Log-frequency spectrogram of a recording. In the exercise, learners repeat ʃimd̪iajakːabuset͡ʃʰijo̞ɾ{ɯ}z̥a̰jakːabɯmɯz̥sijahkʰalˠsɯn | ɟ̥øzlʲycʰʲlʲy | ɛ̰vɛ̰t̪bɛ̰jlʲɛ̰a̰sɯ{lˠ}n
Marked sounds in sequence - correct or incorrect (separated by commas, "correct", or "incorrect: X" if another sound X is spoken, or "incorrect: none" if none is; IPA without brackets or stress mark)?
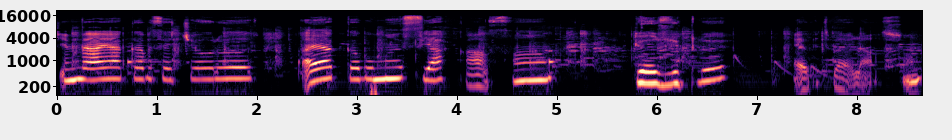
incorrect: u, incorrect: none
